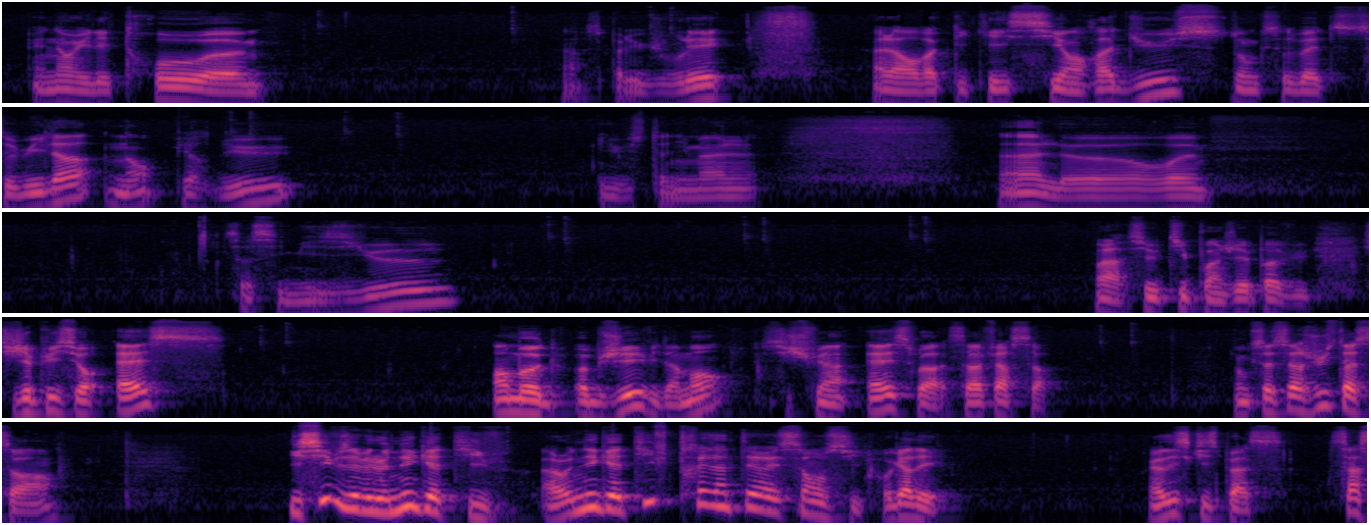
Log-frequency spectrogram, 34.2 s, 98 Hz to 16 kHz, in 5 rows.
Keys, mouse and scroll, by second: 1.6-3.3 drag, 6.6 click, 7.9 click, 8.5 click, 10.6 scroll down 2, 10.9-11.6 scroll up 1, 11.6 scroll down 2, 16.4 click, 17.3 click, 18.2 click, 20.3 s, 21.8 click, 23.1 Tab, 24.1 s, 27.4 ctrl+z, 28.3 Tab, 29.6 click, 31.6 g.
